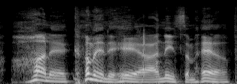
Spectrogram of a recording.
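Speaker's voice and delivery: hammed-up biscuit-and-gravy voice. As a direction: call your honey over with a Southern lilt. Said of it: "I always do my [name] impersonation".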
